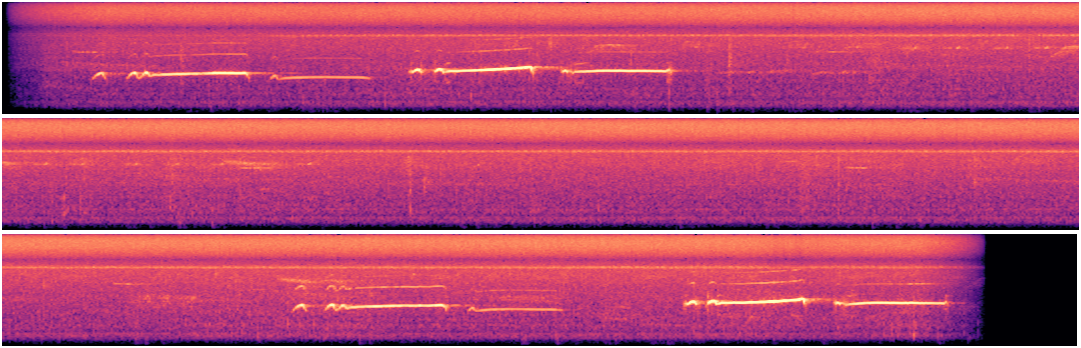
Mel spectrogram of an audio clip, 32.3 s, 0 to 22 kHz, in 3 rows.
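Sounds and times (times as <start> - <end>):
Striolated Puffbird Nystalus striolatus calling in Peru: 0.9 - 6.8, 24.2 - 31.2.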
